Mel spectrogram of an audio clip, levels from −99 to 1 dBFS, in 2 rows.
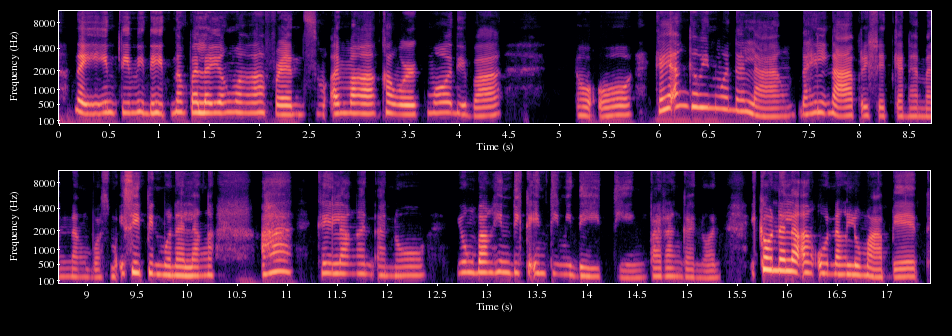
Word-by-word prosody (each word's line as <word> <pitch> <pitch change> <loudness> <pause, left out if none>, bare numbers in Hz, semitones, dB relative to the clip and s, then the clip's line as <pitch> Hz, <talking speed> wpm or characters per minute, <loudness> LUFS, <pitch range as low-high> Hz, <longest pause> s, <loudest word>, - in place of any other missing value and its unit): nai-intimidate 270 -1 +1
na 285 +1 -1
pala 275 0 +5
yung 275 +1 +1
mga 275 0 0
friends 235 -1 0
mo, 235 - -13
ay, 250 - +4
mga 260 -1 +3
ka-work 240 -3 +2
mo, 270 +1 -1
di 255 -3 -4
ba? 210 +1 -1 0.8
Oo, 215 +2 -2 0.2
kaya 340 +4 +4
ang 430 +3 +1
gawin 410 -3 +1
mo 370 - -1
na 335 -3 -4
lang, 195 -9 -2 0.2
dahil 265 +3 -4
na-a-appreciate 210 -2 -1
ka 200 - -4
naman 190 -1 -9
ng 180 -1 -8
boss 175 +1 -12
mo, 195 - -8
isipin 270 -2 +2
mo 230 - -1
na 215 - +3
lang, 210 +1 +1 0.6
ah, 295 +3 +2 0.2
kailangan 255 -2 -2
ano, 215 0 -7 0.3
yung 280 +1 -2
bang 285 -1 +5
hindi 280 -1 -2
ka - - -3
intimidating, 205 -10 -7
parang 195 +2 -5
gano'n. 165 -4 -10 0.4
Ikaw 360 -1 +10
na 325 -1 +8
lang 300 -3 +8
ang - - -19
unang 245 -2 0
lumapit 190 -5 0
245 Hz, 160 wpm, -24 LUFS, 205-275 Hz, 0.8 s, Ikaw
